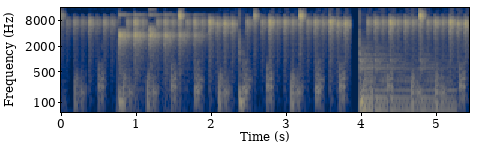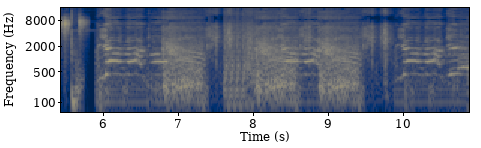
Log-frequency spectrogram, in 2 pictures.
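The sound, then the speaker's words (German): Gunshot sound effects with music: many sharp, rapid shots crack through the first few seconds, followed by a dense, loud layer of wavering tones and rumbling bursts. “Und zusammen mit diesen Schussgeräuschen schafft das schon eine recht dichte, bedrohliche Atmosphäre”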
